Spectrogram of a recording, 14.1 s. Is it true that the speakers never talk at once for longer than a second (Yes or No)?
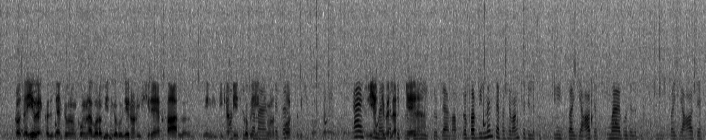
No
